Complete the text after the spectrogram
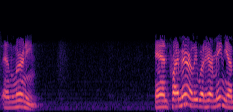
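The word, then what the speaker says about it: hermeneia (ἑρμηνεία): The Greek for interpretation is hermeneia, H-E-R-M, long A, N-I-A, hermeneia.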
